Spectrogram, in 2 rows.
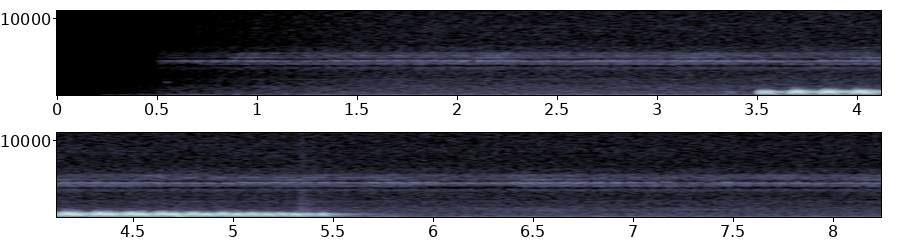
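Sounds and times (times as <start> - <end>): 
thin constant high hiss: 0.4 - 8.2
Spectacled owl hooting in the Neotropics: 3.5 - 5.6.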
